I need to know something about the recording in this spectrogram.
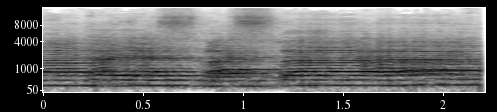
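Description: Devotional chanting of mantras in long, held notes, with a short pause just past a second in.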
